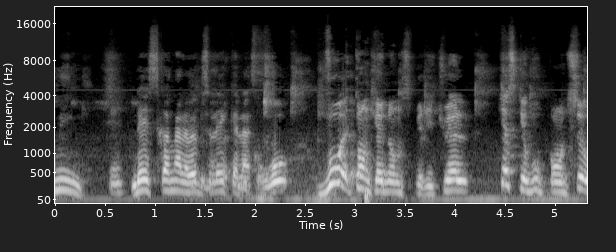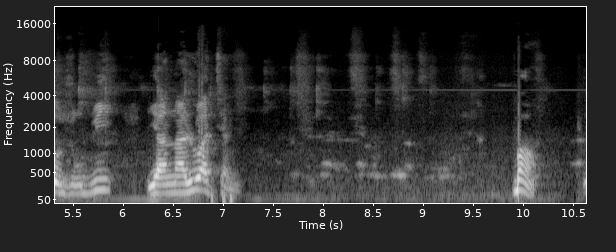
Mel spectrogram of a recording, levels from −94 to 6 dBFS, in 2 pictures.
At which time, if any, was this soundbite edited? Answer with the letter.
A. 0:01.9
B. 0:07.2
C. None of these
A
